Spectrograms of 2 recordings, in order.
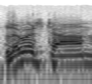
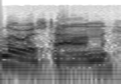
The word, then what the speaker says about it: Lewistown: dairy farming chickens grain Lewistown remember to pronounce it town as grad shedding its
